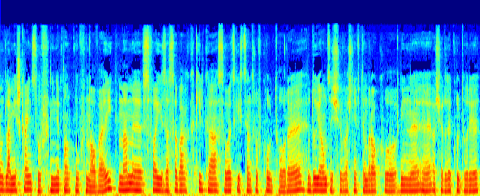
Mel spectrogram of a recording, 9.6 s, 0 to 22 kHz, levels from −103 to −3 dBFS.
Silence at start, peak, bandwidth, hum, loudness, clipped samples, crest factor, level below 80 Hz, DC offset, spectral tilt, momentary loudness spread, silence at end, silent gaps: 0 s; -4 dBFS; 12 kHz; none; -18 LUFS; under 0.1%; 12 dB; -40 dBFS; under 0.1%; -7.5 dB/octave; 6 LU; 0 s; none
